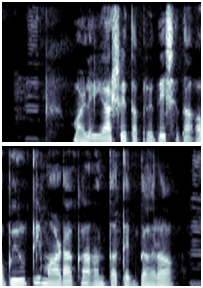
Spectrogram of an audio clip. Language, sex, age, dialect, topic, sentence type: Kannada, female, 31-35, Central, agriculture, statement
